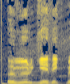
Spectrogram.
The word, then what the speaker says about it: Ömür Gedik: Buradan da Tunceli hemşerilerime, severlere ve Ömür Gudik ablamıza sonsuz saygılarımı iletiyorum. Ömür Gudik kim ayol? Ha, yanlış telaffuz etti çekici. Alo abi Ömür Gudik değil hanımefendi ismi. Ömür Gedik benim de e, arkadaşımdır.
